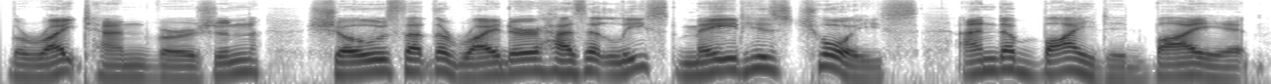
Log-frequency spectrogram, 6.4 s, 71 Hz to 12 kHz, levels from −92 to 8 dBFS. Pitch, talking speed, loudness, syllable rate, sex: 135 Hz, 160 wpm, -18 LUFS, 4.0 syllables/s, male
